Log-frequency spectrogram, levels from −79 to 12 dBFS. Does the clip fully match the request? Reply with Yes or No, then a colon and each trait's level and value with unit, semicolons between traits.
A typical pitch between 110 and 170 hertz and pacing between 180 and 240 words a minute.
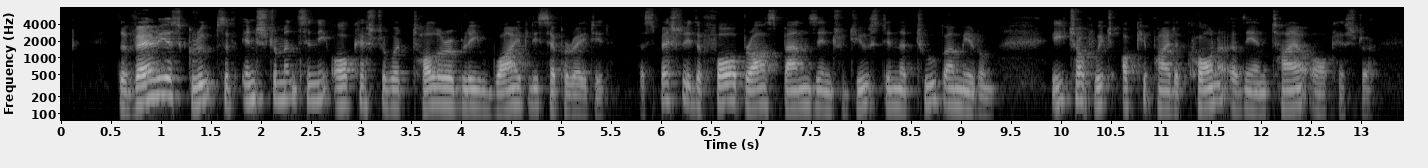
No: medium, 140 Hz; average, 145 wpm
